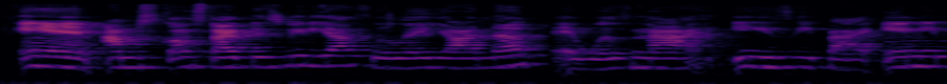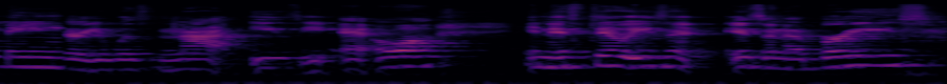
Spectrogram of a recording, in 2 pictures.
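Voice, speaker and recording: Bright-voiced young woman vlogger. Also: medium pitch, roomy sound, slight background noise. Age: young adult, about 19. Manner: candid, chatty, addresses viewers as y'all. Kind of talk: casual advice vlog.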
